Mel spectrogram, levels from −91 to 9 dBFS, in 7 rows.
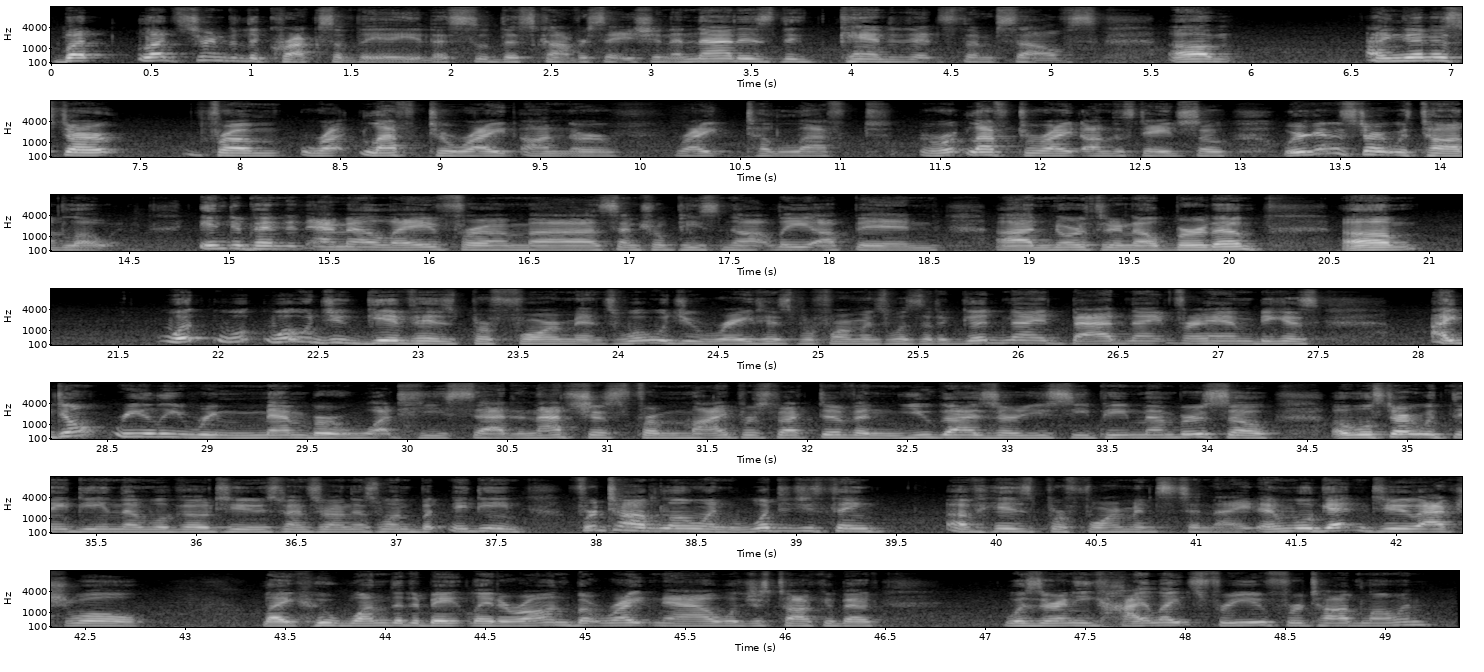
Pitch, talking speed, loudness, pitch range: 150 Hz, 190 wpm, -26 LUFS, 135-165 Hz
